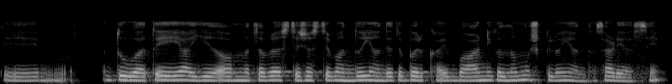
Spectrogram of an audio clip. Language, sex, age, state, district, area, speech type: Dogri, female, 30-45, Jammu and Kashmir, Reasi, urban, spontaneous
